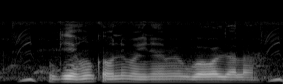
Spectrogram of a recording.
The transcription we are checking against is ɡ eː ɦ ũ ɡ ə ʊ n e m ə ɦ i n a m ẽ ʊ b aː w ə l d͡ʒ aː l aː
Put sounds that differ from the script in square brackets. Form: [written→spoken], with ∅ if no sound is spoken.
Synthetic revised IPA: ɡ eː ɦ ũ [ɡ→k] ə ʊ n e m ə ɦ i n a m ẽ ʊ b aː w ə l d͡ʒ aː l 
